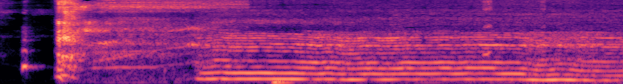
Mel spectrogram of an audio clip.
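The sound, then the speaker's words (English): A dog snores loudly: a sharp snort, then one long, drawn-out droning snore with a steady buzzing tone that sags slightly in pitch as it continues. “Also, here is a dog that snores really loud.”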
